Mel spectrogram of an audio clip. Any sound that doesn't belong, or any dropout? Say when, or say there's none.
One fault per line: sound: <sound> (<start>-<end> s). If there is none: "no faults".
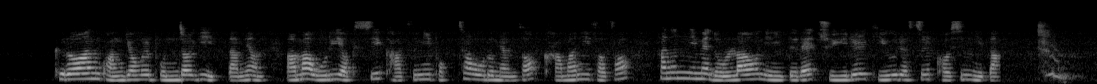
sound: sneeze (10.4-10.9 s)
